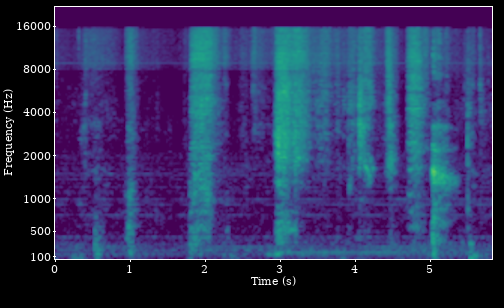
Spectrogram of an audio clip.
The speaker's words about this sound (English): Excuse me, I had to blow my nose.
